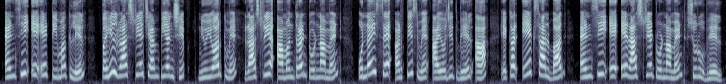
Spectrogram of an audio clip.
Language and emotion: Maithili, neutral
